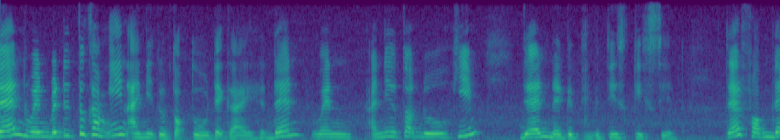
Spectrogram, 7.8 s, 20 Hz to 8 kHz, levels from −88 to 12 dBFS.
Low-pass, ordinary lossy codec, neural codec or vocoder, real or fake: none; none; none; real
